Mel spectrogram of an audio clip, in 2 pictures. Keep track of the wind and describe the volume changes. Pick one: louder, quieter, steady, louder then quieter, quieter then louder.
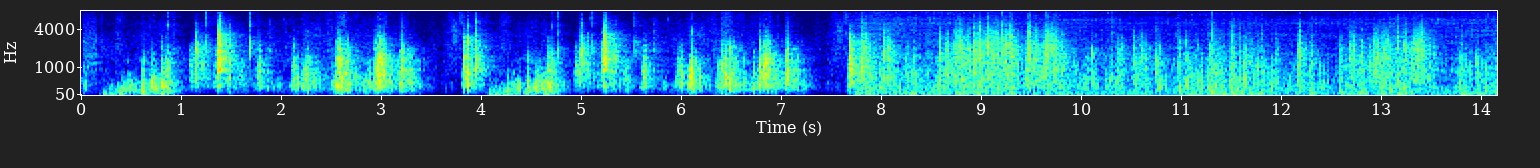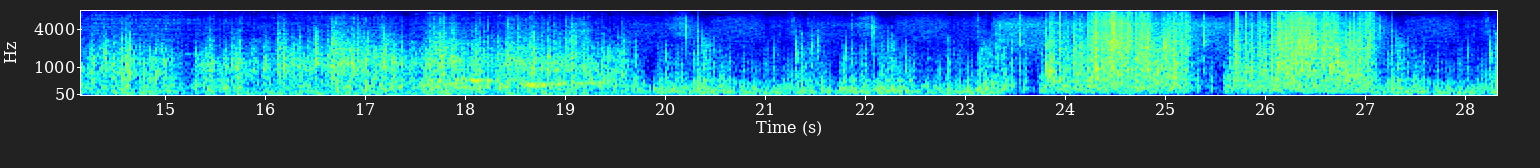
steady.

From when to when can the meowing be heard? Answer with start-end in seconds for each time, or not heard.
not heard.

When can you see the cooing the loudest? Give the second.
19 s.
